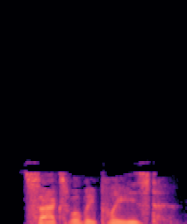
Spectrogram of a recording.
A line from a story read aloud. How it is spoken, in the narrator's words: Nadia said grimly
